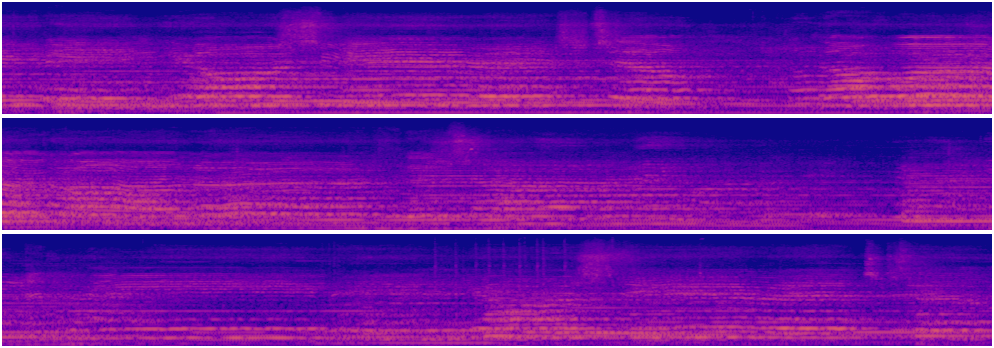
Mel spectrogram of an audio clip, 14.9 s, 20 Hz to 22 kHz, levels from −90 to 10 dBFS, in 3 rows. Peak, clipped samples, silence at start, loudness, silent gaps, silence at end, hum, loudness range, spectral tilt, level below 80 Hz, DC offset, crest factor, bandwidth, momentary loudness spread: -20 dBFS; under 0.1%; 0 s; -38 LUFS; none; 0 s; none; 7 LU; -3 dB/octave; -68 dBFS; under 0.1%; 18 dB; over 20 kHz; 10 LU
